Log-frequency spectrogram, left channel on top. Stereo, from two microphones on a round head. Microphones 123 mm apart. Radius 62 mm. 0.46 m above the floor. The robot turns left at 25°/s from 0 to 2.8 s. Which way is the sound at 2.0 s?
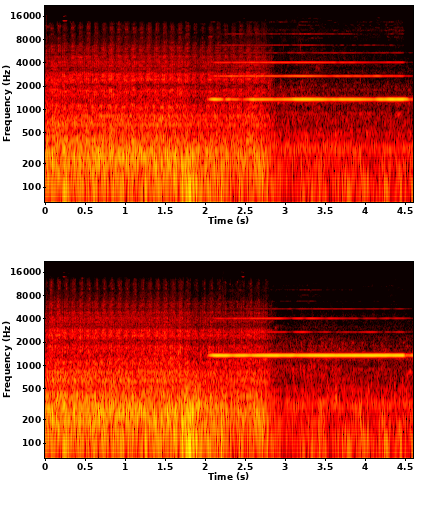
60° left (ahead or behind).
